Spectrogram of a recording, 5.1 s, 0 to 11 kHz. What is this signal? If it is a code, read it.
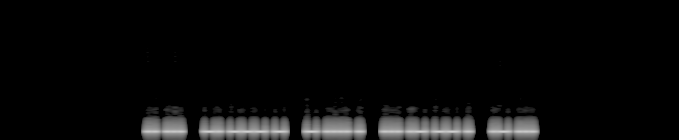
Morse code, heard as a keyed tone, about 50 wpm, 700 Hz. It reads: IS NOT THE SAME AS
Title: Sets of 5 Words Encore 50wpm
